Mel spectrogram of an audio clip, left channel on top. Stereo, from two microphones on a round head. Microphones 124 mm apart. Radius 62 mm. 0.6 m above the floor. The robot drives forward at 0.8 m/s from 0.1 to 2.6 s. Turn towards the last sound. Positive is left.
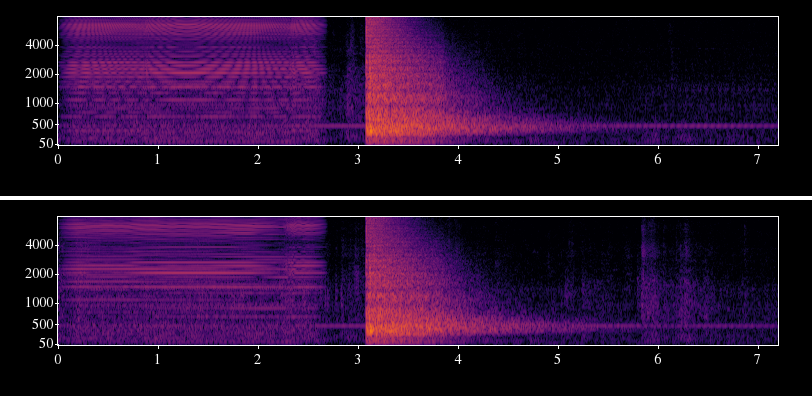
turn(degrees=20)  # may be behind; listen again after turning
